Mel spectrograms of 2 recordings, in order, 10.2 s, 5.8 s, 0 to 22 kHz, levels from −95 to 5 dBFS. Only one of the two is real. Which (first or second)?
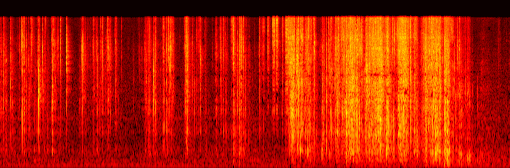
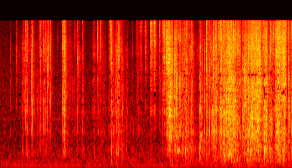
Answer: second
